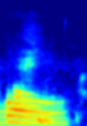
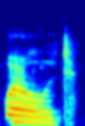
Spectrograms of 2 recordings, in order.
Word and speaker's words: world: And of course, the D is there. The D is there. You have to produce it. It's not wo, it's world.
